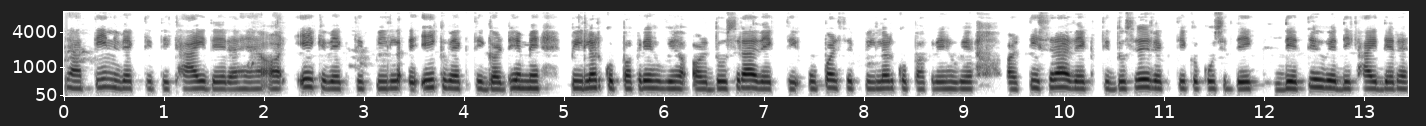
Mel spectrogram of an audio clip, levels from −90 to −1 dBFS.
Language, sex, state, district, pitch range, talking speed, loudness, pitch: Hindi, female, Bihar, Muzaffarpur, 205-225 Hz, 195 wpm, -19 LUFS, 210 Hz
